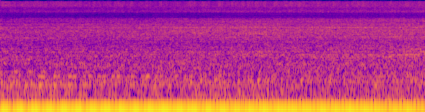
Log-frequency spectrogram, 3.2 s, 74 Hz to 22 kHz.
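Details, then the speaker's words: 2004 Mercury Marauder with freshly installed fully forged supercharged 03-04 SVT Cobra engine, thermostat about to open: deep, steady V8 rumble at idle, even beat, no knocks or hunting; sounds really good; normal warm idle. "Should be opening soon. This motor does sound really, really good"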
